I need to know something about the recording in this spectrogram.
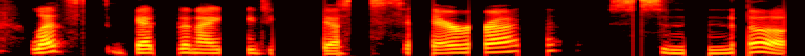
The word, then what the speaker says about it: Snook: Sarah Snook, I just realized I've been saying her name wrong and pull it up. Not Sarah Suk.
